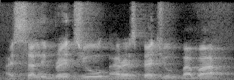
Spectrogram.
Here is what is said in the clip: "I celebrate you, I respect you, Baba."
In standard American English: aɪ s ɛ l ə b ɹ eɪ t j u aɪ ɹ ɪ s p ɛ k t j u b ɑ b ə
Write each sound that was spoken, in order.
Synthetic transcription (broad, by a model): aɪ s ɛ l ə b ɹ eɪ t j u aɪ ɹ ɪ s p ɛ k t j u b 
